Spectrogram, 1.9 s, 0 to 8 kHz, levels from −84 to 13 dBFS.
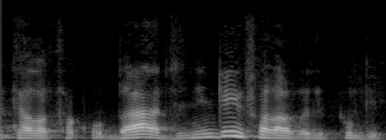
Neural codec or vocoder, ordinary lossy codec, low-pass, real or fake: codec, 44.1 kHz, 2.6 kbps, SNAC; none; 7.2 kHz; fake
